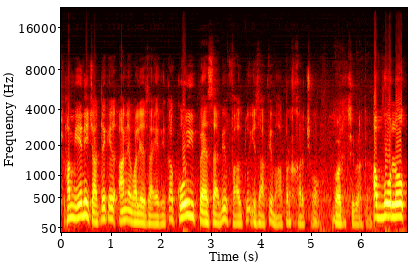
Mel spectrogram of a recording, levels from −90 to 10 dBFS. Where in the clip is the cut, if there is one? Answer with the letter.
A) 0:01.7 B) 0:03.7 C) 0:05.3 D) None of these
D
